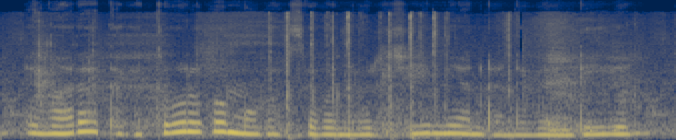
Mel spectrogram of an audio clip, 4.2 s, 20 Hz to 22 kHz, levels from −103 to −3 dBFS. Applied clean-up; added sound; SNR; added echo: none; Computer keyboard; 13 dB; none.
